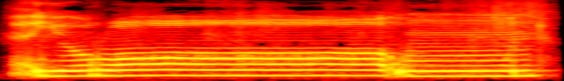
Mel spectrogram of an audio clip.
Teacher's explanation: مد کے بعد اگر حمزہ آئے گی تو 4 سے 5 حرکات کے برابر اس کو لمبا کرنا ہے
